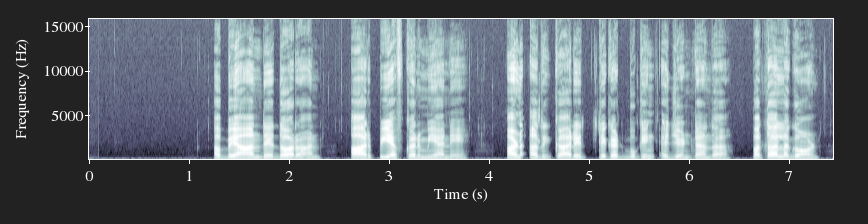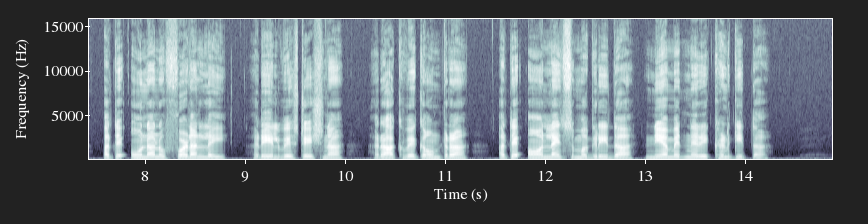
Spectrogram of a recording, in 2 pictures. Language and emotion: Punjabi, neutral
